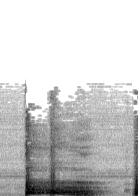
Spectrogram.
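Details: A basset hound named Dodger, alone in the house with separation anxiety while his owners are out: two sharp onsets merge into one long, sagging baying howl lasting over a second, then another bark begins.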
